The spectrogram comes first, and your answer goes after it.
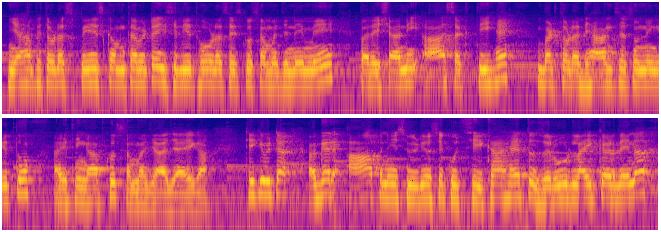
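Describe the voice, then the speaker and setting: A man's voice: on the high side, steady tone, normal speed, soft background music. A man with an Indian accent teaching a lesson, patiently repeating each example word and addressing his viewers as children. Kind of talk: slow explanatory lesson.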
